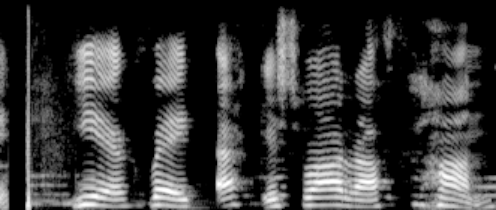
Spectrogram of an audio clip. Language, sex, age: Icelandic, female, 7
